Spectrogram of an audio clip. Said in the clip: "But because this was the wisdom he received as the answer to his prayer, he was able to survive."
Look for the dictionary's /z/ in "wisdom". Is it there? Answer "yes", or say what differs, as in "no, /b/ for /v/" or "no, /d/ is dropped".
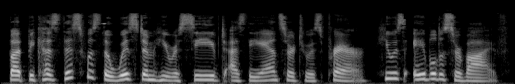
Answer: yes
